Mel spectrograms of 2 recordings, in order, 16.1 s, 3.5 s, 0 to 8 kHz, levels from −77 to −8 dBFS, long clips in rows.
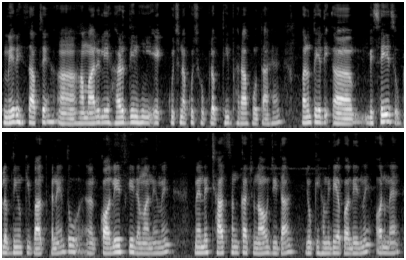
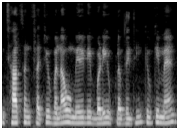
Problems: constant background noise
